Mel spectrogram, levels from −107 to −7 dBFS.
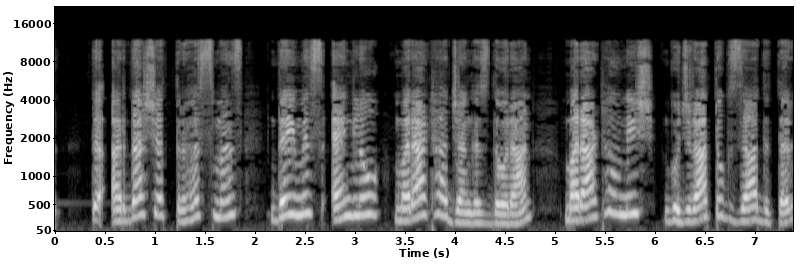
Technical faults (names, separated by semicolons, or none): HE-AAC compression; pre-echo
